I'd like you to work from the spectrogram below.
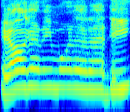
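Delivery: very high-pitched sketch-comedy crackhead voice. Joking about a donation message, doing the Chappelle's Show crackhead bit. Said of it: "I like doing the, uh, Chappelle show side".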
